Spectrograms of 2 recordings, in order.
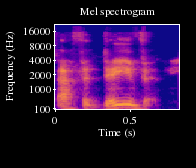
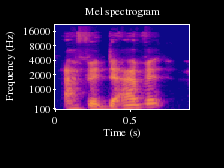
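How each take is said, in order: First: Affidavit with DAV said like DAY; long A in affidavit. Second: Affidavit with DAV as in "have"; short A in affidavit. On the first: Teacher giving viewers the wink option, affidavit with long-A DAY. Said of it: "will be pronounced as day, long A". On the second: Teacher giving viewers the smiley option, affidavit with short-A DAV. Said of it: "if this is pronounced as". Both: Shown as a demonstration.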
